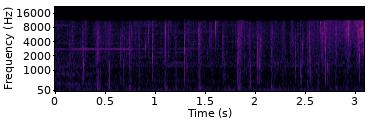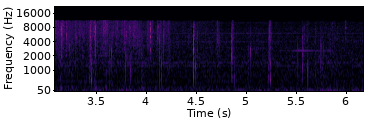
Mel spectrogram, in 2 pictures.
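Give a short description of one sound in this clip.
Footsteps rustle quickly through dense plants.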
